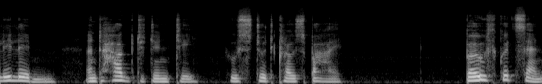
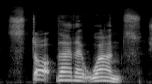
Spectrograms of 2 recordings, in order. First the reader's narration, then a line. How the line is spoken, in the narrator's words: shouted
